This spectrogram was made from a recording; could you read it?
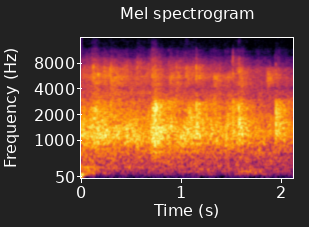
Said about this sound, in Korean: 우리 장로님들, 권사님들을 향해서 다 박수 쳐주시고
